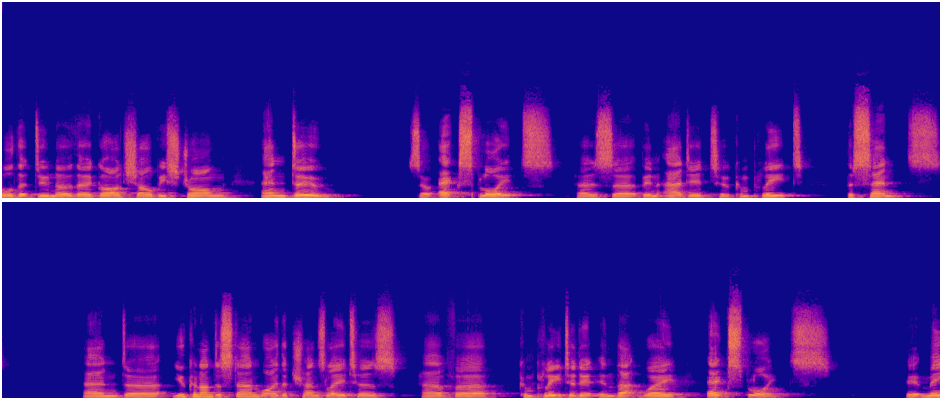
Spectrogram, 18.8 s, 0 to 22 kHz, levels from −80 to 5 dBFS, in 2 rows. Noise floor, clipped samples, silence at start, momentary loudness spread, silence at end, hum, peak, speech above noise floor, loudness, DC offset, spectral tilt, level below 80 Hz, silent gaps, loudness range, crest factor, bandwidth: -80 dBFS; under 0.1%; 0 s; 10 LU; 0 s; none; -2 dBFS; 60 dB; -20 LUFS; under 0.1%; -3.5 dB/octave; -70 dBFS; none; 2 LU; 18 dB; 12.5 kHz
